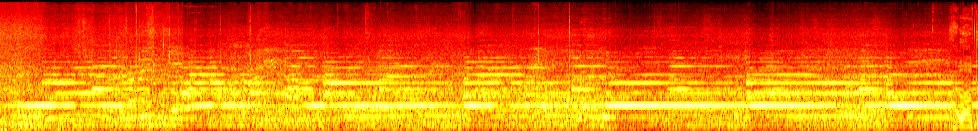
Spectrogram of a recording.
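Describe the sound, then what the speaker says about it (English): Church bells ring continuously in Astoria, New York, layered and clanging together with a steady resonant wash of overlapping tones. "The sound of bells, church bells."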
